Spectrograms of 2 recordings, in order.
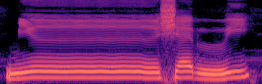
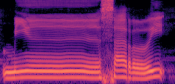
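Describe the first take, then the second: First: The middle consonant is a 'sh' sound. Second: The middle consonant is an 's' sound. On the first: The speaker calls it right. "yang harusnya kita baca" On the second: The speaker calls it wrong. "teman-teman baca misarri, ... hurufnya salah"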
